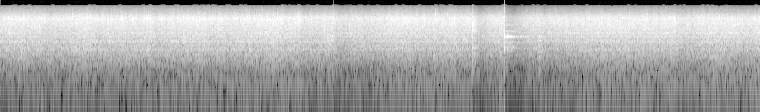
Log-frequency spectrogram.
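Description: Ground onion paste sizzling in melted butter in a non-stick pan: a steady, high frying hiss, with a couple of short clicks about five seconds in.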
